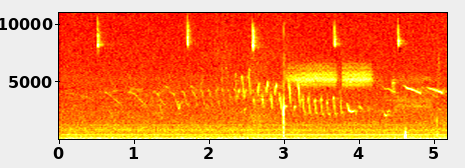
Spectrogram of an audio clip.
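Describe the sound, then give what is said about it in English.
Faint, sharp tick calls of a female clay-colored sparrow carrying nesting material in her bill repeat roughly once a second, while another bird's buzzy trills and a low steady hum run underneath. “Got, I think, a female clay-colored sparrow in front of me. Some food in her mouth, just ticking.”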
